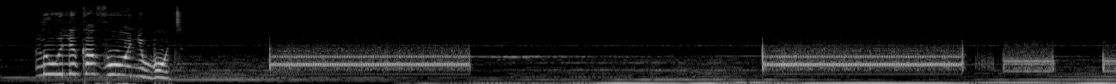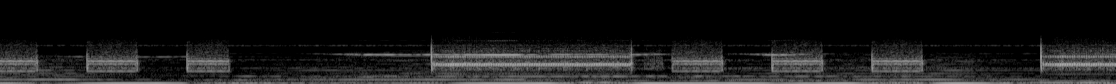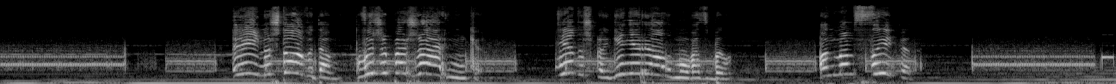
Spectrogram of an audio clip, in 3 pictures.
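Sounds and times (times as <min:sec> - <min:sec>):
speech: 0:00.6 - 0:02.0, 0:29.0 - 0:29.7
long telephone ringing tones: 0:02.7 - 0:04.8, 0:07.6 - 0:11.5, 0:15.5 - 0:20.4, 0:21.6 - 0:24.4, 0:25.0 - 0:33.4.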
